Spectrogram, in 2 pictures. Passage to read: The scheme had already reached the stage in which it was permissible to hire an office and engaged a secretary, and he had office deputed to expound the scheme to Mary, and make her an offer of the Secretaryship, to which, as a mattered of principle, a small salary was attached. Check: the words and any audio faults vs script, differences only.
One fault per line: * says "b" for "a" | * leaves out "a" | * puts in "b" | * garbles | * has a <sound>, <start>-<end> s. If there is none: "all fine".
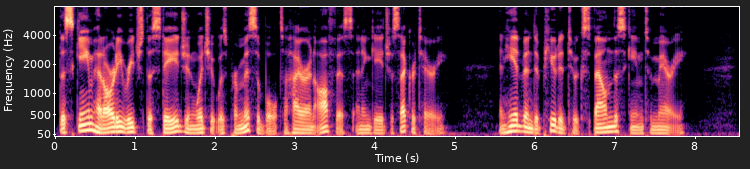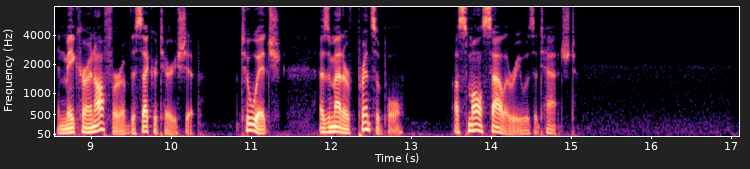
* says "engage" for "engaged"
* says "been" for "office"
* says "matter" for "mattered"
